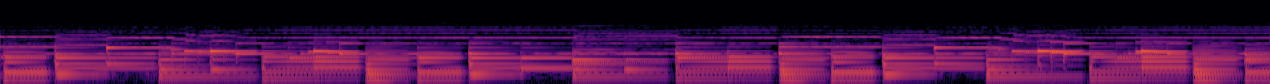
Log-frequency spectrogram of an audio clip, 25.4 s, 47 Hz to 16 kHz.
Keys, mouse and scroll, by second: 1.7 s, 5.2-5.5 scroll down 3, 5.5-6.4 scroll up 2, 6.4 ctrl+b, 10.5 scroll down 3, 11.3 scroll up 2, 12.4 middle click, 13.1 scroll down 2, 13.5 scroll up 2, 15.8-22.8 alt+drag, 22.8 scroll down 2, 23.1-24.4 middle drag, 24.4 scroll up 2, 25.0-25.4 scroll down 2.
